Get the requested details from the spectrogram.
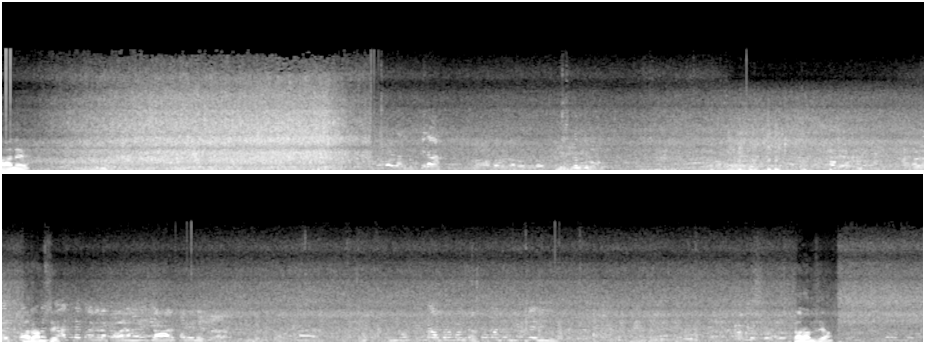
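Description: Shallow stream water rushes over rocks.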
